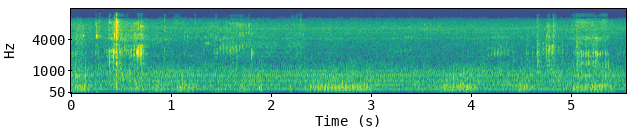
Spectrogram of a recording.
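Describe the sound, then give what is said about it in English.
A cat purrs steadily while eating crunchy cat treat biscuits, a low continuous rumble with faint rhythmic pulses, accompanied by occasional soft crunching or chewing clicks. “Purring whilst he's doing it.”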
